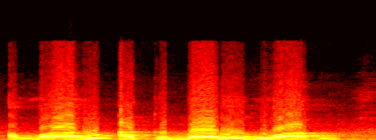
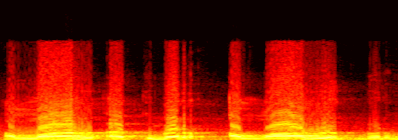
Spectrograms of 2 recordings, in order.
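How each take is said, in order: First: 'Akbar' runs straight on into 'Allahu' with 'u'. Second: There is a stop after the first 'Akbar'. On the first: "അവസാനത്തെ ആ ദമ്മ് ചേർത്തിയാണ് പറയാം" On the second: "എന്നല്ല"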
